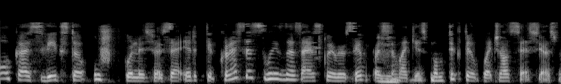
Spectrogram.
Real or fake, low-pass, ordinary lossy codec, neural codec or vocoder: fake; 7.2 kHz; MP3, 32 kbps; codec, 16 kHz, 4 kbps, X-Codec, HuBERT features, trained on general audio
